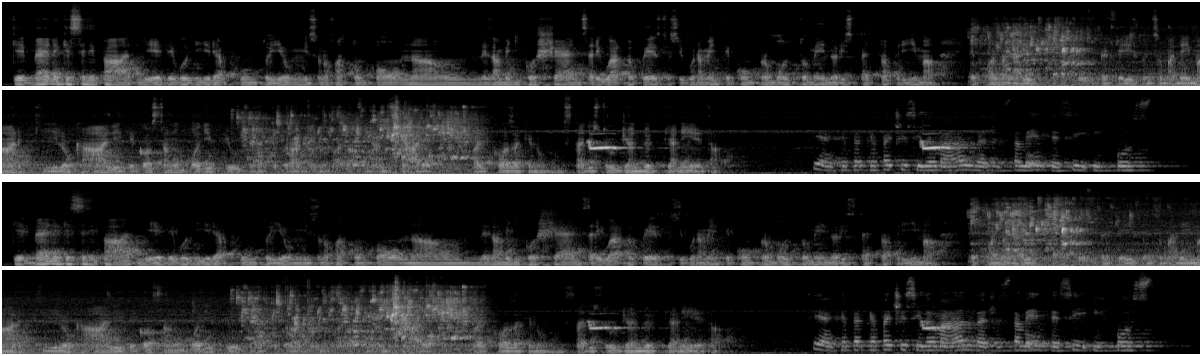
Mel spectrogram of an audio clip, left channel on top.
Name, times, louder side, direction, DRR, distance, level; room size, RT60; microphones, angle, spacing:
voice 1, 0.0-10.4 10.8-16.3 16.7-19.1, left 1 dB, 75° left, 4 dB, 3.8 m, -35 dB
sound 1, 9.6-16.8, right 4 dB, 45° right, 7.4 m, -32 dB
sound 2, 17.8-18.2 21.2-21.6, left 9 dB, 50° left, 1.7 m, -24 dB
voice 2, 20.1-23.5, equal, 80° right, 2 dB, 3.3 m, -36 dB
28.0 x 23.0 x 4.9 m, 0.79 s
head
